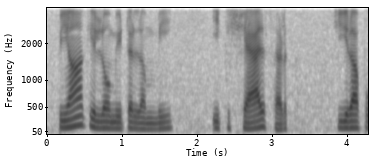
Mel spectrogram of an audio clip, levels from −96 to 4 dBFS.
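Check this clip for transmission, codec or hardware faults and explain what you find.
Nothing stood out on listening to this speech clip.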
